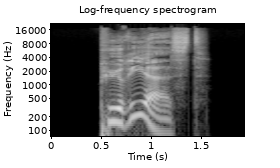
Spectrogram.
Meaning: second-person singular present of pürieren
- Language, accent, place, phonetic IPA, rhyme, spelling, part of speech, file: German, Germany, Berlin, [pyˈʁiːɐ̯st], -iːɐ̯st, pürierst, verb, De-pürierst.ogg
